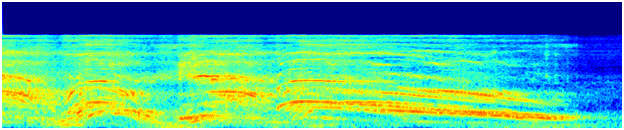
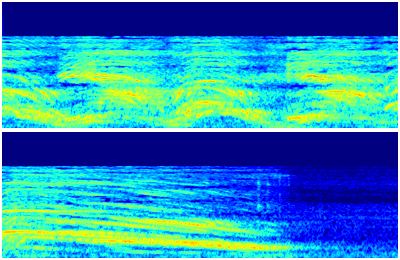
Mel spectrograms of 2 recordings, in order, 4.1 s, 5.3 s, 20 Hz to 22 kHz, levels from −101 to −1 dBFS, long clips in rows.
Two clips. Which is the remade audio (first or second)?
first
